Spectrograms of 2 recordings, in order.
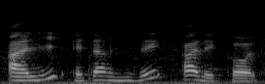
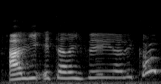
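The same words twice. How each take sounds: First: The pitch stays level and falls at the end. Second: The pitch rises at the end of the sentence. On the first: It gives a piece of information. "Le ton de ma voix est neutre" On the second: It asks a question. "C'est une question"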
